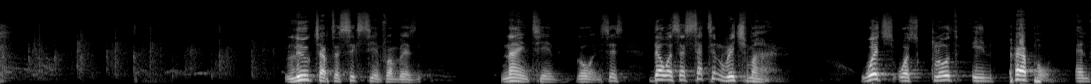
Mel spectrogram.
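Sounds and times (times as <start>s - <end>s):
congregation clapping during a church sermon: 0.0s - 3.9s
speech: 2.8s - 4.3s, 5.0s - 7.8s, 8.6s - 10.8s.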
